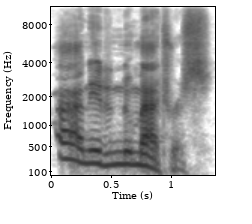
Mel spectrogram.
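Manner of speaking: high, dopey customer voice. Retold or imitated. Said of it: "looks at me and goes".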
